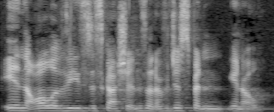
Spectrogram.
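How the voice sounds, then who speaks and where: An American woman with a fairly low voice talks through questions at a council meeting. Her manner is informal and conversational, with hesitant restarts. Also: flat delivery, normal speed, creaky, a bit bright. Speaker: council member. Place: large council chamber, indoors.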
